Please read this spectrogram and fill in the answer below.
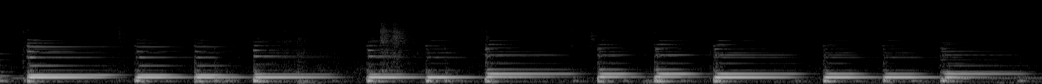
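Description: Digital piano played slowly, with two-note chords struck one after another about every half to one second, each left to ring and fade. The pair of notes steps up in pitch about five seconds in.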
